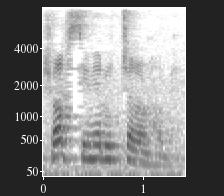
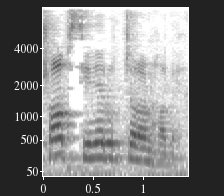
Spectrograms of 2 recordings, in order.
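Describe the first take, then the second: No difference in how they are said.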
